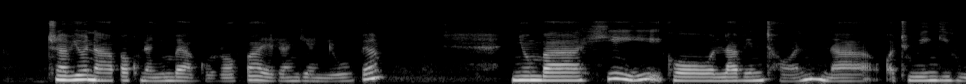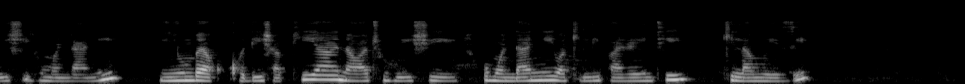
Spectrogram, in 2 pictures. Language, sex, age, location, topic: Swahili, female, 18-24, Nairobi, finance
